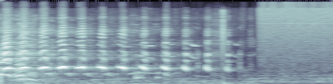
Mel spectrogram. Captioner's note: laughing continues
